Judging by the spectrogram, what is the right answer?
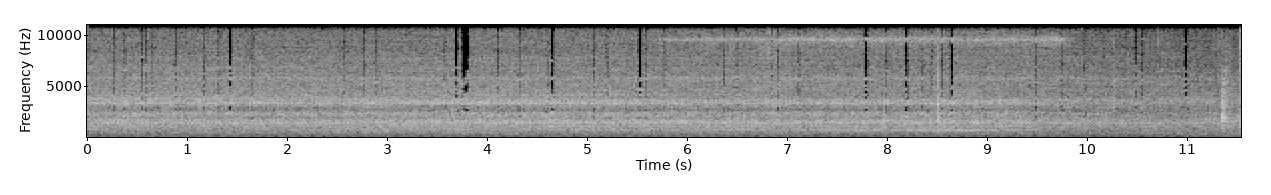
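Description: Metal lathe running under power feed while the tool takes a light taper-turning cut a couple of thousandths deep: a steady mechanical hum over a low motor drone.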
